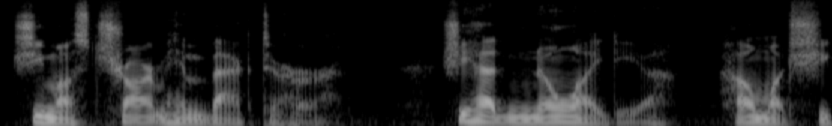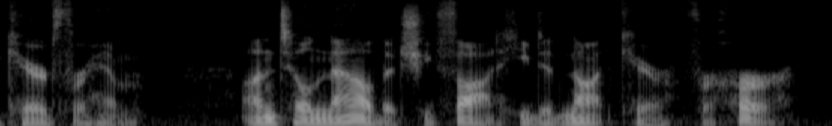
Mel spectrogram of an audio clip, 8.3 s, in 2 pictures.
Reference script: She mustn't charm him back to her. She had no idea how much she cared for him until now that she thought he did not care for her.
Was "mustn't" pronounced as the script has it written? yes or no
no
